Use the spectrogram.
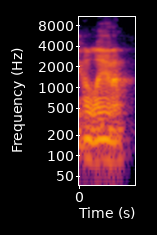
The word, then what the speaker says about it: Atlanta: get about I guess I should say Atlanta if you're from at Atlanta you say Atlanta yeaha is silent yeah there's like two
